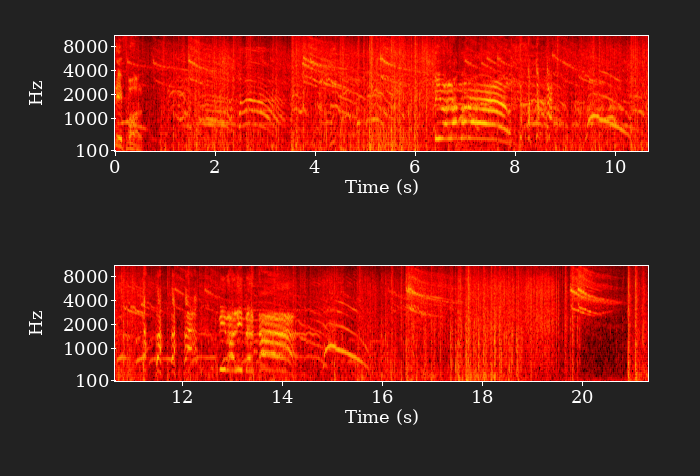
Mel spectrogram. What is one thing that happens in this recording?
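Fireworks whistle as they rise.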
